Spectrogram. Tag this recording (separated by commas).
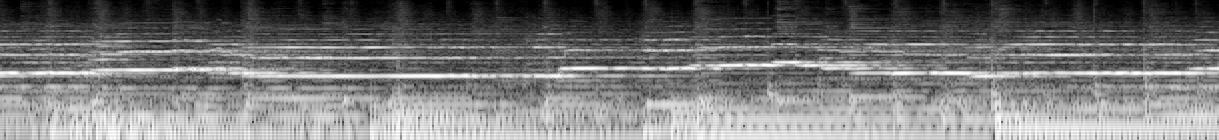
playing flute, Flute, Music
